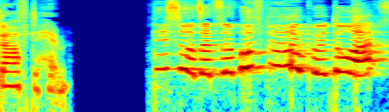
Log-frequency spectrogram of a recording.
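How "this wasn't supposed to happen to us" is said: high, loud tearful lament; despairing cry. Acted. Terrified girl laments her fate to herself, crying. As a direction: grieve aloud.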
